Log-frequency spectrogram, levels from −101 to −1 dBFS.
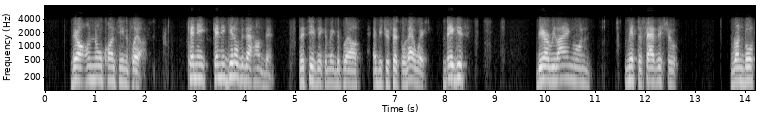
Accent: American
